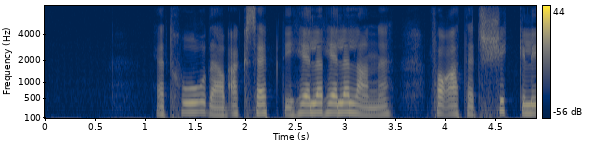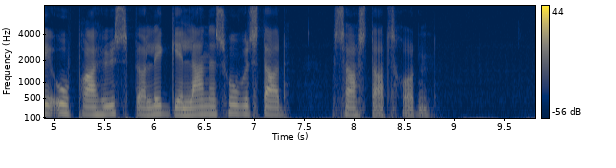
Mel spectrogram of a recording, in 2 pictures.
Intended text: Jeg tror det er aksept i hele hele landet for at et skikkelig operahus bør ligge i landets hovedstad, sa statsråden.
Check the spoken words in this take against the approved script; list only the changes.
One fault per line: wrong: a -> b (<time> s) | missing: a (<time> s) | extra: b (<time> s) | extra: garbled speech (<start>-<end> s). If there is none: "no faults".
no faults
